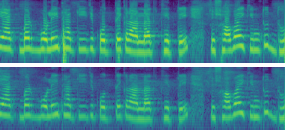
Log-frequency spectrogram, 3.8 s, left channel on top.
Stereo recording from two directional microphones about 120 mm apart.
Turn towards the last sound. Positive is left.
turn(degrees=25)  # may be behind; listen again after turning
